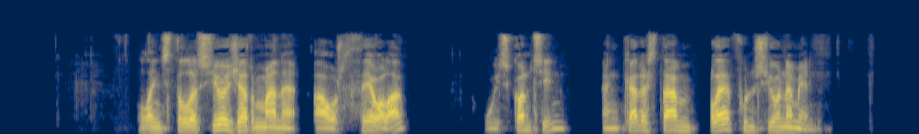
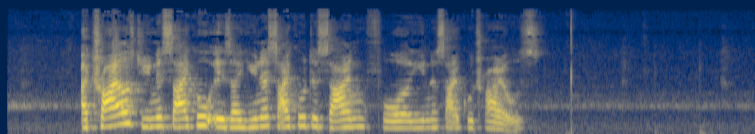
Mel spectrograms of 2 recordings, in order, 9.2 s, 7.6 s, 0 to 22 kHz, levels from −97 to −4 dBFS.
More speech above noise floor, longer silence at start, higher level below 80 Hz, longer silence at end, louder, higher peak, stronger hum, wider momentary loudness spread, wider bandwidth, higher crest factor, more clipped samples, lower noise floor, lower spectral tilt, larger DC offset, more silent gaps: first, 49 dB vs 39 dB; first, 1.4 s vs 0.8 s; about the same, -64 dBFS vs -62 dBFS; second, 1 s vs 2.2 s; about the same, -19 LUFS vs -17 LUFS; about the same, -2 dBFS vs 0 dBFS; neither; about the same, 14 LU vs 13 LU; second, 8 kHz vs 16.5 kHz; about the same, 18 dB vs 18 dB; neither; first, -68 dBFS vs -55 dBFS; about the same, -4 dB/octave vs -4 dB/octave; neither; first, 3.01-3.06 s, 4.11-4.51 s, 4.65-4.85 s, 5.72-6.02 s, 7.01-7.10 s vs none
